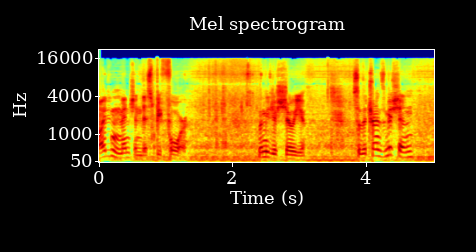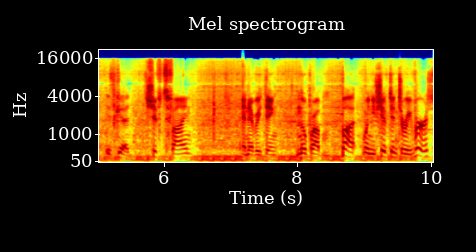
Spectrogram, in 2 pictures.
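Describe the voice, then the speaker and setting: Chatty man filming his car outdoors. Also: a little high. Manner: chatty, laughs at himself. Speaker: car exporter. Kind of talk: casual vlog walkaround. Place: outdoors on a street beside a car. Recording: outdoor street noise behind.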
